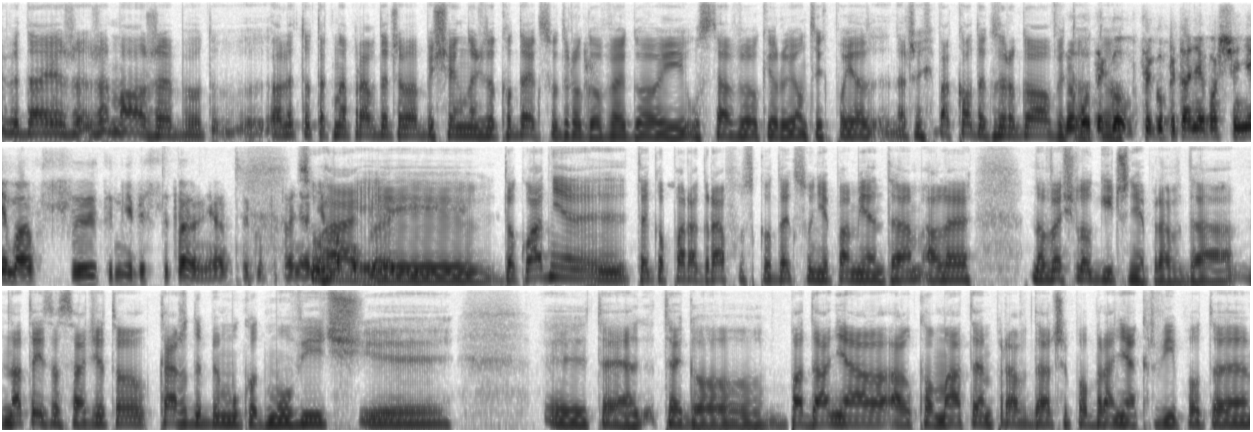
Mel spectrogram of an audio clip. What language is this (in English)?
Polish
